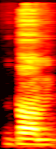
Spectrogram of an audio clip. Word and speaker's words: bombe: and I remember what bombe translates to in French. Also, that's spelled B-O-M-B-E, so, because it's French, and they, don't like to pronounce the letters.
